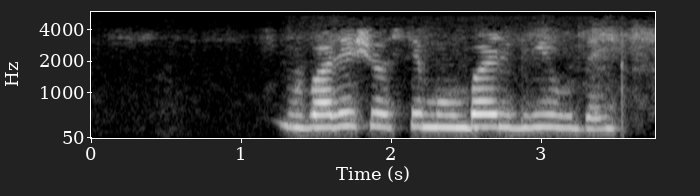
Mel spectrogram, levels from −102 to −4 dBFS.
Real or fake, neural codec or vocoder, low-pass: real; none; 5.4 kHz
